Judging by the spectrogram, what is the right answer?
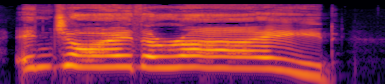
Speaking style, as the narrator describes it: the girl yelled from far, far away

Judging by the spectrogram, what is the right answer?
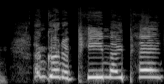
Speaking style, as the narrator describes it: she cried

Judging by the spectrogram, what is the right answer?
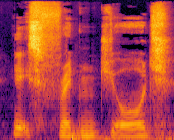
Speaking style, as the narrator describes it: he said bitterly

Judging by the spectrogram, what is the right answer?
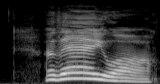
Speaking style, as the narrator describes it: cried Libra

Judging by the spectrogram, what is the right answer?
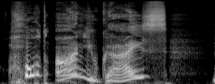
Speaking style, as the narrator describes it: Zeta laughed

